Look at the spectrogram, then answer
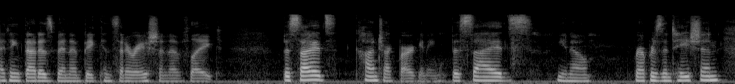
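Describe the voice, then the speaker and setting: A woman speaks in a very deep, low pitch with an American accent. Her pace is moderate and her intonation fairly even. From southern Oregon, Douglas County. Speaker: special education teacher. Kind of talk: casual chat.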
